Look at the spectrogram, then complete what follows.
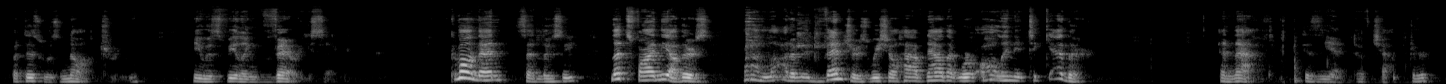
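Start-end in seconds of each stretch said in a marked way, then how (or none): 4.5-10.9 higher, louder, keen; rally him to go; eager girl. A narrator's reading. Lucy urging Edmund to find the others, eager.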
